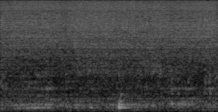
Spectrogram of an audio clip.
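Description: A kitchen tap running over eggs to bring them to room temperature, a steady loud hiss of flowing water with a brief splash partway through, alone without voices.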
